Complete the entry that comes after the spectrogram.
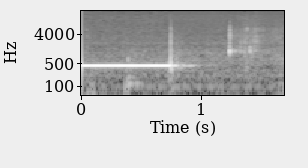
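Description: A single steady electronic pitch tone from a tune-based random number generator sounds loud and clear for under a second, then cuts off, leaving faint room noise and a small click.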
